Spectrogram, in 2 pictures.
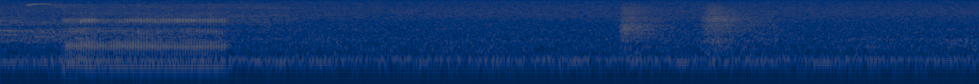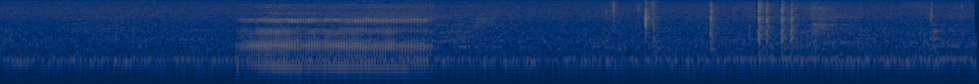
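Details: A woman snoring in sleep without waking herself: two drawn-out, low buzzing snores several seconds apart over steady room hum.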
